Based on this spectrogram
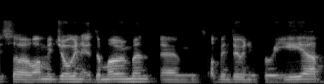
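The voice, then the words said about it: Brummie (Birmingham) accent. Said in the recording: “I love the Brummy accent”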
